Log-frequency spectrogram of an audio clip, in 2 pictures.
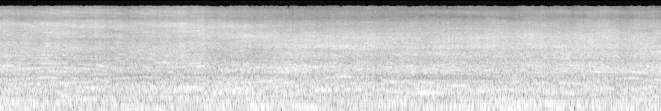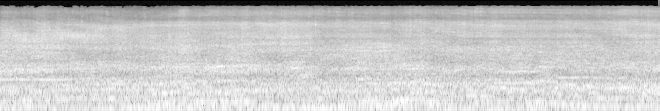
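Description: Race car engines roar loudly outdoors.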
